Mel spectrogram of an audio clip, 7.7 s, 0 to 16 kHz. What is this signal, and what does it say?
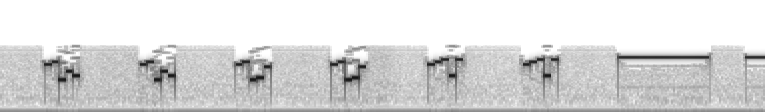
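Five-tone selective call (ZVEI), heard as quick runs of five tones, tones of about 70 ms. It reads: 89153 89153 89127 89127 89030 89030
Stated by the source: ZVEI five-tone selective call received by SDR.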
